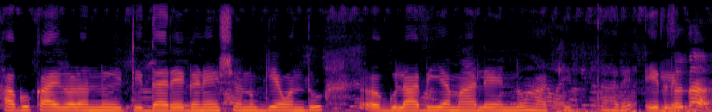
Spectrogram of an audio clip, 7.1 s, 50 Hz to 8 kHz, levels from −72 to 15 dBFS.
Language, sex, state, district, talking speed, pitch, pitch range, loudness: Kannada, male, Karnataka, Dharwad, 75 wpm, 215 Hz, 210-220 Hz, -16 LUFS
